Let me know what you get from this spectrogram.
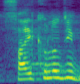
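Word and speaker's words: psychology: সাইকোলজি বানানটা একটু কঠিন বা একটু পিকুলিয়ার, কারণ মনোবিজ্ঞানের বানান সাইকোলজির প্রথমেই একটা পি আছে। হঠাৎ করে সাইকোলজি উচ্চারণ করতে তো পি আসার কথা না, কিন্তু পি চলে আসছে।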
